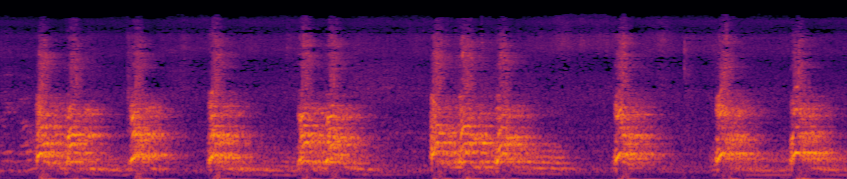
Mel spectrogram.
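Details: Frightened German Shepherd barks at a remote control car, giving a steady series of loud, ringing barks roughly once per second, with faint voices audible in the background.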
